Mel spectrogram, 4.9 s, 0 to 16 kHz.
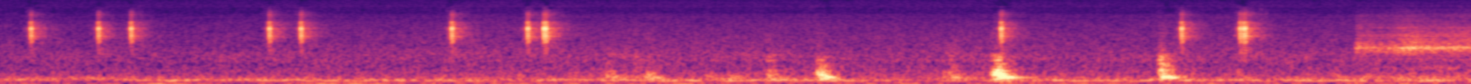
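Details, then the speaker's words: Norwegian TRS-80 Model 100 with an intermittent fault: small, sharp clicks from the internal speaker at irregular moments as the screen dims, flickers and the machine fails. Cause not yet found. "there are some clicking sounds from the speaker, I guess, uh when it uh starts to fail."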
